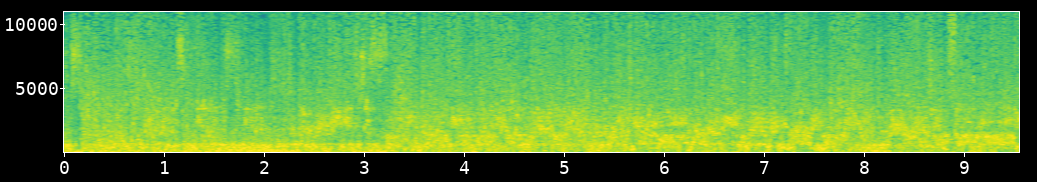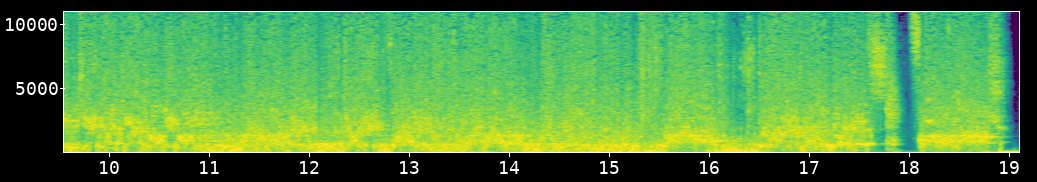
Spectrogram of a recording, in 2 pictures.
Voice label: rage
